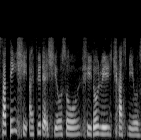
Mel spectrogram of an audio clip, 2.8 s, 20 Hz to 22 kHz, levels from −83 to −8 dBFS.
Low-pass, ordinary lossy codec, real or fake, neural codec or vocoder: 7.2 kHz; none; fake; vocoder, 44.1 kHz, 128 mel bands, Pupu-Vocoder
